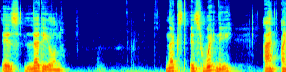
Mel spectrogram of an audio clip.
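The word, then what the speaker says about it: Ledian: The official pronunciation is Ledion.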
